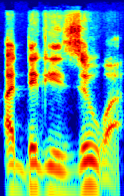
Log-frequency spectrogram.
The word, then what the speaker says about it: Odighizuwa: Odighizuwa, a little bit of a more athletic defensive tackle overall. – Nice job on the pronunciation, by the way.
